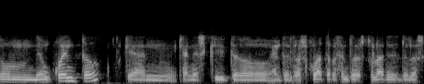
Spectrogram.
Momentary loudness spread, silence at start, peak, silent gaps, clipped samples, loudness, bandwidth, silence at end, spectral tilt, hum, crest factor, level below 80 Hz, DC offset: 4 LU; 0 s; -10 dBFS; none; under 0.1%; -26 LUFS; 4.8 kHz; 0 s; -8.5 dB/octave; none; 16 dB; -60 dBFS; under 0.1%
